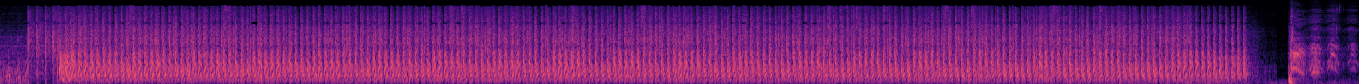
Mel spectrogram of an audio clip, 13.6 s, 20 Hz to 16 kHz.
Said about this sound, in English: Here is a guy shooting an M240 machine gun. The gunner will fire 10 seconds or 130 rounds.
